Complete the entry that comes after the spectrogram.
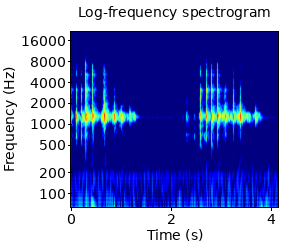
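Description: A wooden stick is scraped along the ridges of a hand-sized, hollow, carved wooden frog guiro. Two runs of quick, dry wooden clicks ring at a steady mid pitch, each about a second long and separated by a pause, with bright edges on the stronger clicks.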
